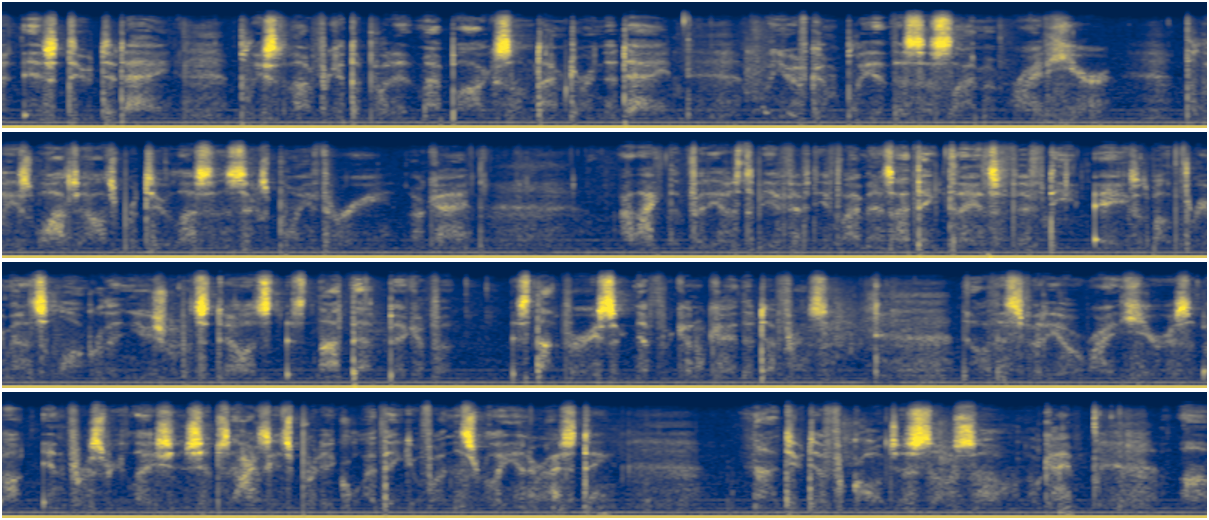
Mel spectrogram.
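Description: A person's voice, faint and whispery, coming in short broken stretches throughout, over a steady low electrical hum.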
